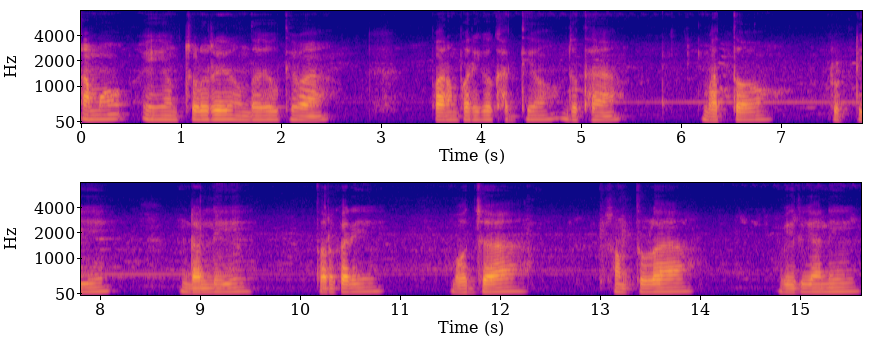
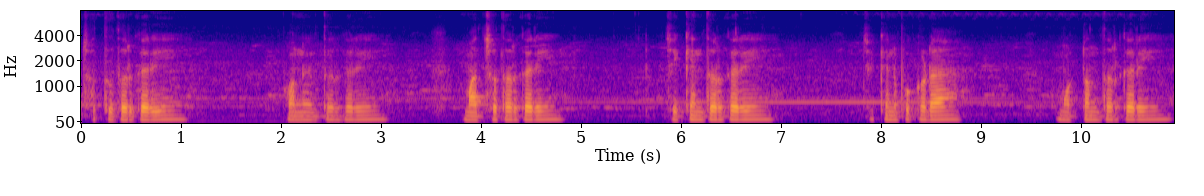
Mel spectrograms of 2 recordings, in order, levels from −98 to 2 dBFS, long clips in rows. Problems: low volume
